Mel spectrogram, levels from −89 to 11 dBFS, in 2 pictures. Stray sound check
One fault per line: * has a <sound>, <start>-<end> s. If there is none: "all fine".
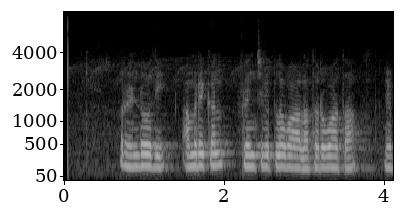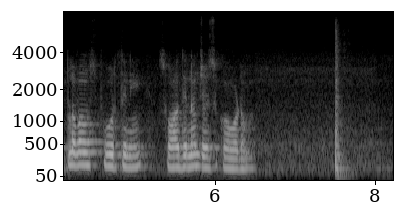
* has a thud, 7.5-7.8 s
